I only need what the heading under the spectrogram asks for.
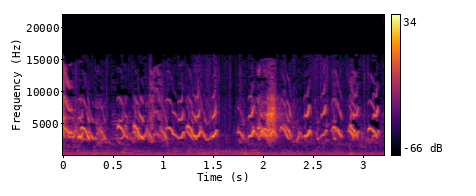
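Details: Buff baby chicks cheeping in a busy chorus, rapid high wavering peeps rising and falling, with a constant low rumbling background.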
